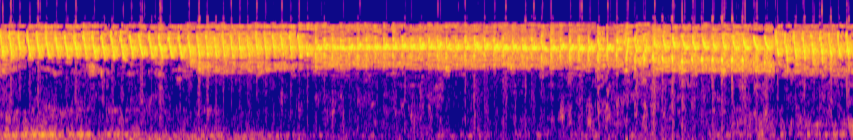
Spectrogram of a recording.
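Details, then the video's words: Bird presented as a top ngekek singer pours out a steady, high rattling chatter of fast notes for over eight seconds. The tone shifts slightly partway through, and a faint low hum is audible early on. "INI DIA JAGONYA NGEKEK"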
